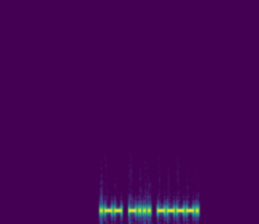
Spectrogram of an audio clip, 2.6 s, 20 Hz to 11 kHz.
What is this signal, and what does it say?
Morse code, heard as a keyed tone, about 52 wpm, 700 Hz. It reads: WB9
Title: USA Call Sign Prefixes - 50wpm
